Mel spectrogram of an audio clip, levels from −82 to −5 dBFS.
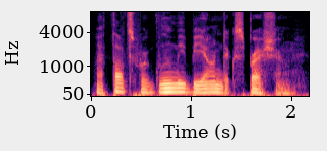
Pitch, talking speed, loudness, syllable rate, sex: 90 Hz, 165 wpm, -17 LUFS, 5.1 syllables/s, male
